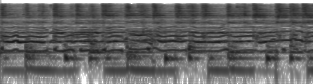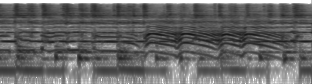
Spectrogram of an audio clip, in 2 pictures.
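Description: Algoza, the Rajasthani paired double flute, playing a folk melody with quick ornaments over a held drone note, with a run of falling slides near the end. A barrel drum (dholak) keeps a steady beat under it, along with a rapid rattling hand percussion.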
